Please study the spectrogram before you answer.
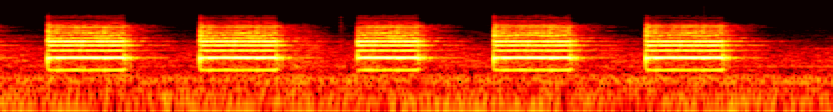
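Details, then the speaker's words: lifePOINT PLUS defibrillator in AED mode during equipment demonstration: repeated loud electronic alarm tones, about five half-second blasts in four seconds, before being silenced with the alarm-off button; defibrillator alarm. "if you want to silence the alarm just press this alarm off"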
